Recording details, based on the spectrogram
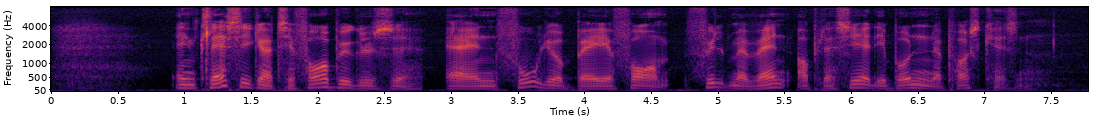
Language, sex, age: Danish, male, 49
